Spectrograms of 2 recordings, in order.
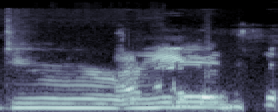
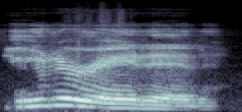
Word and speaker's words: deuterated: Uh, and includes a includes claims to novel formulations of DMT and D, how do you even pronounce that? Durated. Deuterated. Yeah.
